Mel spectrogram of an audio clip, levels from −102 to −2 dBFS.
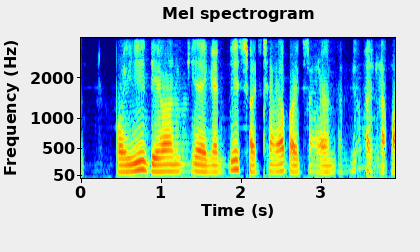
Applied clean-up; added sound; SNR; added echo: neural separator model SepFormer WHAMR!.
